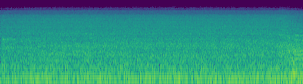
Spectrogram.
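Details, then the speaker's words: HVAC air handler blower after a blower relay replacement: steady, even rush of air with no more buzzing, much quieter, and it shuts off properly; faulty relay had caused high humidity and utility bills. "obviously there's no more buzzing much quieter and it shuts off"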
